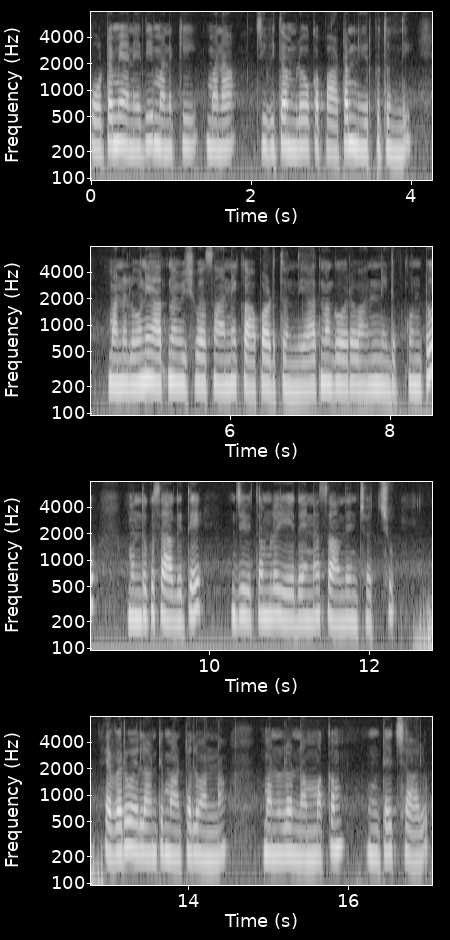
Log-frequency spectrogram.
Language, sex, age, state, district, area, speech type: Telugu, female, 18-30, Telangana, Jangaon, urban, spontaneous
